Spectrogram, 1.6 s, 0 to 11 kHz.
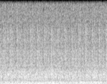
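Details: Rod knock at idle on a 2012 Renault Logan 2 with K7M engine: loud hard metallic knock under the engine note; the catalytic converter disintegrated, debris was drawn into the cylinders and spun the rod bearings.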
